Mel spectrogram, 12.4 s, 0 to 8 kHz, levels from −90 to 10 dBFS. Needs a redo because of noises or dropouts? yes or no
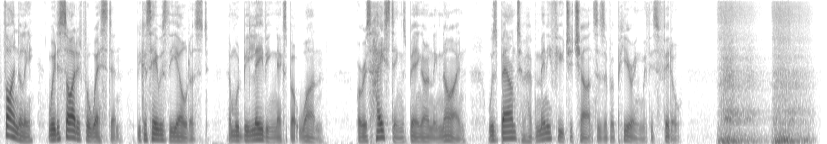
yes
